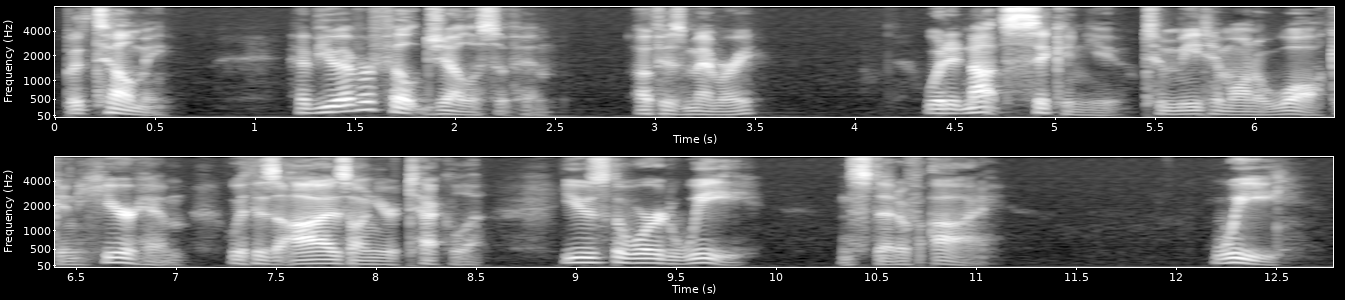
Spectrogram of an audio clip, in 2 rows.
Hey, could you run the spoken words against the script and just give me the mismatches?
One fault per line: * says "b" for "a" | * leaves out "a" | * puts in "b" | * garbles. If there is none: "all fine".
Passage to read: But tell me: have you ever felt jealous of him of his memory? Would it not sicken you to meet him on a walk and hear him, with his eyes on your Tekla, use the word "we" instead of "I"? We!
all fine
